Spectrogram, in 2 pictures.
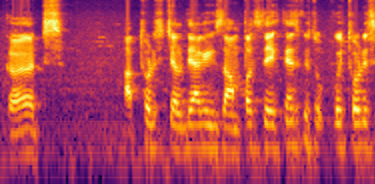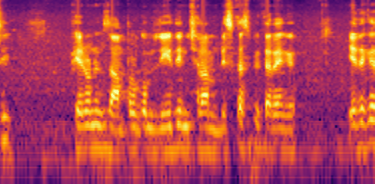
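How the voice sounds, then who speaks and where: A man teaching a German lesson, who says example words slowly, repeats them, and keeps checking in with his listeners. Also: on the high side, sharp tone, a little hiss or hum, rough recording. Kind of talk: online language lesson.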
